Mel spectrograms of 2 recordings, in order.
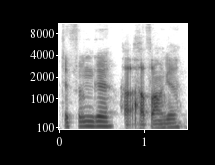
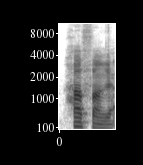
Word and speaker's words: Hufanga: Tafunga. Hufanga. I get called dumb, and he can't pronounce. Can't get the first letter of the name right.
